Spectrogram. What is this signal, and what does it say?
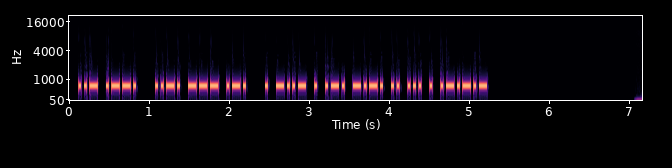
Morse code, heard as a keyed tone, about 34 wpm, 700 Hz. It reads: UP FOR EXERCISE.
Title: Sentences from Top 1000 Words - Review Part 4 - 35wpm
